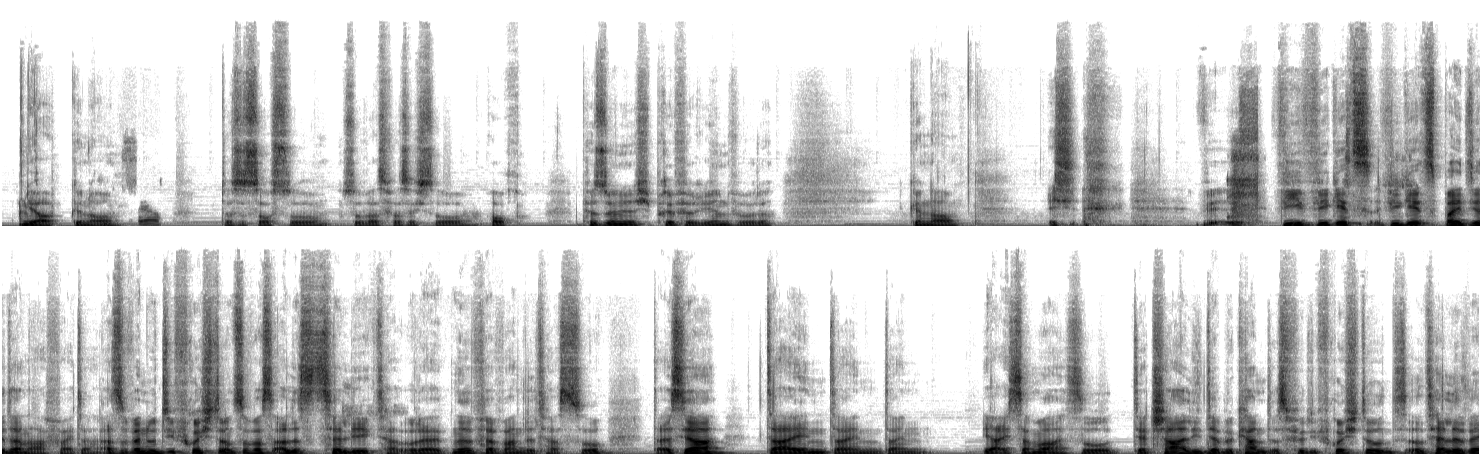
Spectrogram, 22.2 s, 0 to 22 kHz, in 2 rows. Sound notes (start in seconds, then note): 6.1 snort; 9.3 laughter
